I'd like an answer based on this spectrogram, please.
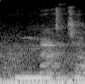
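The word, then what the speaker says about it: Mater: Belfast no this is the Mata Hospital we're made to hospital depending on how you'd like to pronounce it but it's n-a-t-e-r to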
